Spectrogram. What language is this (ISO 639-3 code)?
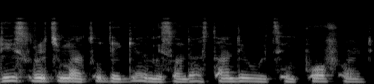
pcm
